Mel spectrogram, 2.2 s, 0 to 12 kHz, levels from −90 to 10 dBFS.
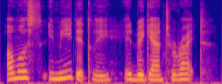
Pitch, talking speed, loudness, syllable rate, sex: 215 Hz, 160 wpm, -17 LUFS, 6.5 syllables/s, female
